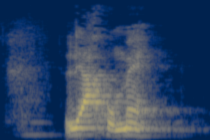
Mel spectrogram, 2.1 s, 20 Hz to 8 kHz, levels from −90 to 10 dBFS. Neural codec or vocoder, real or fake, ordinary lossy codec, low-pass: none; real; MP3, 32 kbps; 7.2 kHz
